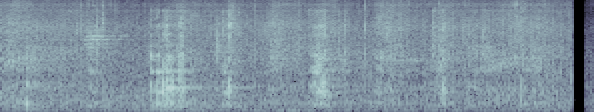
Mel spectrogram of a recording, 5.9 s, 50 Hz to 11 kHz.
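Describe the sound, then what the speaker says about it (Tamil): Grated coconut sautéing in a pan for coconut chutney gives a steady close sizzle with recurring scraping stirs, no voices, cutting off abruptly at the end. "தேங்காய் பார்த்தீங்கன்னாக்கா 1 நிமிஷம் வதக்கியாச்சு"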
